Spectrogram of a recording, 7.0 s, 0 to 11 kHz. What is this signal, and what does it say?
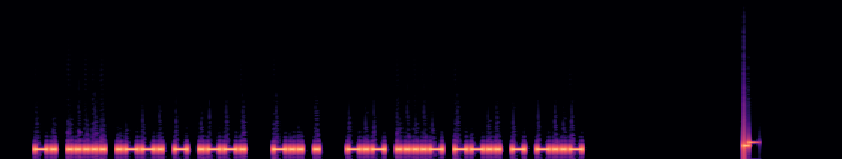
Morse code, heard as a keyed tone, about 36 wpm, 700 Hz. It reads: N5PTP DE K4ZTX
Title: USA Callsign DE Callsign - 5 Characters - 35wpm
